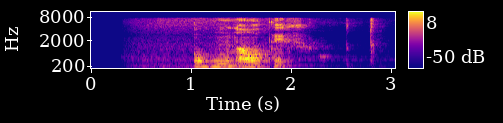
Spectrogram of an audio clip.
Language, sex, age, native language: Icelandic, female, 50-59, Icelandic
